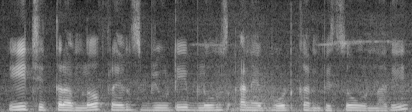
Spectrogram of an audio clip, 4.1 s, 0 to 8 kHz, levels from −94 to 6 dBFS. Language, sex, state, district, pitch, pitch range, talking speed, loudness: Telugu, female, Telangana, Hyderabad, 170 Hz, 160-185 Hz, 130 wpm, -19 LUFS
